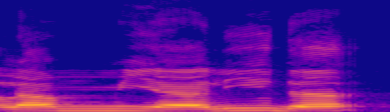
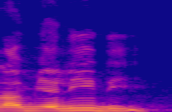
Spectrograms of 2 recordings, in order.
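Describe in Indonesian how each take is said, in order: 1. Huruf d terakhir diikuti vokal a. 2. Huruf d terakhir diikuti vokal i penuh. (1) "Kalau ke fathah lam yalida" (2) "tapi bukan lam yalidi"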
